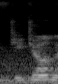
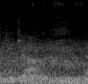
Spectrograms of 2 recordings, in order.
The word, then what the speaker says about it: Qigong: Qigong, I believe it's pronounced, right? Qigong.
